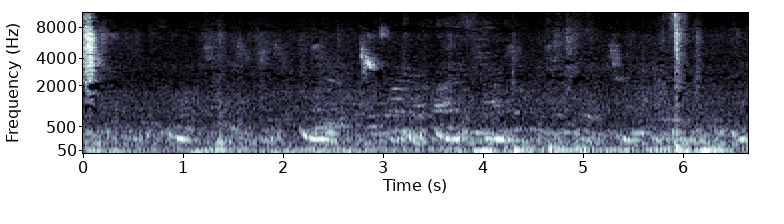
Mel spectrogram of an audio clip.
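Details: Black-mottled Shami stud male pigeon cooing: low, soft rolling coos with curved tones, clearest between two and three seconds and recurring faintly, over a steady low hum, with a few sharp clicks and taps.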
